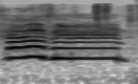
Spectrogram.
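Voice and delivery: calling out. Real, not acted. Calling out loudly.

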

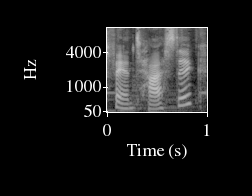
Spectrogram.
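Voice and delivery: usual speaking voice

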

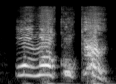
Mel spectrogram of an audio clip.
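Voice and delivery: high, loud shocked yelp; shocked outburst. Real, not acted. Streamer reacting to a chat message, shocked shout. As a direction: blurt it out in disbelief.

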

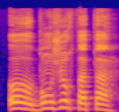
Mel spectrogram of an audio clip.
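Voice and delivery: put-on high, sweetly innocent little girl; butter him up, falsely sweet; sugary tone. Mathilda greeting her angry father, sugary sweet. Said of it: "fit-elle d'un ton sucré".

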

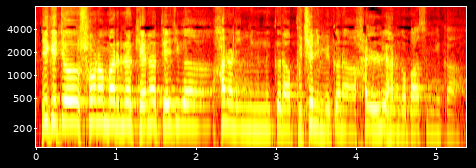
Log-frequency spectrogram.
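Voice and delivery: normal talking voice

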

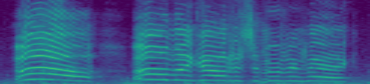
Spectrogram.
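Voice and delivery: high shrieking panic at a moving bag; real scared screams. Real, not acted. Gamer startled by a moving bag screams in fright.

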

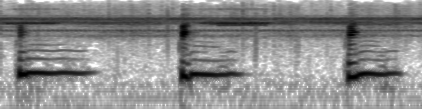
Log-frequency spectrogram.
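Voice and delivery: very high bing bing bing; pinging. A narrator's reading. Narrator pinging the drips in the tin pail. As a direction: ring it like drops in a pail.

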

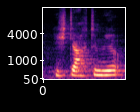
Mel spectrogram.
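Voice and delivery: plain reading voice

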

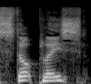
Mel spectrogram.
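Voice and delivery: put-on officious young cop. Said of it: "He goes".

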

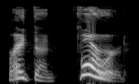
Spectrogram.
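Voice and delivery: very loud rising shout. Acted. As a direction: send the fleet off. Hagrid launching boats.

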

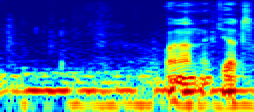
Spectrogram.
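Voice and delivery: slow hushed whisper; whispering while hiding. Real, not acted. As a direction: breathe it out so he won't hear. Hiding from enemy in game.

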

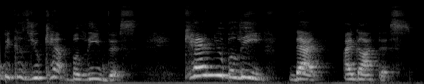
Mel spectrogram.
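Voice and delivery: ordinary delivery

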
